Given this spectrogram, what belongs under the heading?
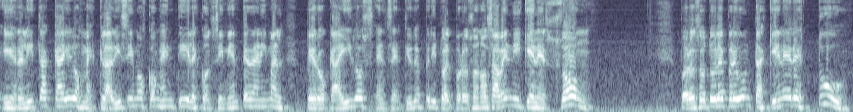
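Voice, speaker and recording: A man preaching an informal sermon to his followers, asking rhetorical questions and swinging between loud and soft. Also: on the high side, a little hiss or hum. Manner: preachy, rhetorical questions, animated rises and drops in loudness.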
